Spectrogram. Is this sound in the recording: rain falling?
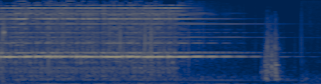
no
